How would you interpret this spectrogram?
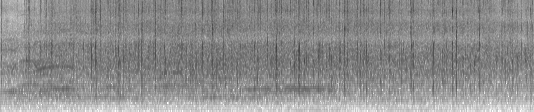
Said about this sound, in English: And hang on, thank you for wanting to clap, but hang on, you gotta get this one, then you can clap.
